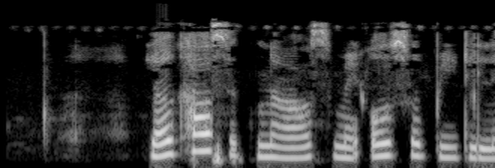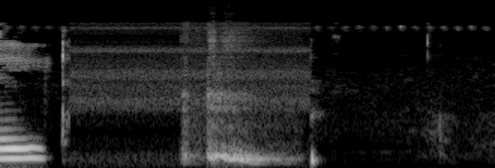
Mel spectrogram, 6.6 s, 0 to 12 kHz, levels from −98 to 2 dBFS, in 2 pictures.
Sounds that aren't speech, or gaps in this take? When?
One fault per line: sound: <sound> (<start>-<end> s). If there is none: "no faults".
sound: throat clearing (4.5-5.3 s)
